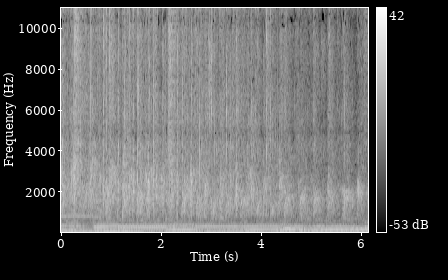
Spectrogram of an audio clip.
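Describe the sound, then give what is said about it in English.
A church audience applauds God during a service with dense, continuous clapping, layered over sustained low keyboard or organ chords that keep playing throughout. “Come on, give God a hand.”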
